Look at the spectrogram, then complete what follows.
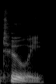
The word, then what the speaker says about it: Tuohy: Caitlin Toohey, and that's Toohey is spelled Tuohy.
